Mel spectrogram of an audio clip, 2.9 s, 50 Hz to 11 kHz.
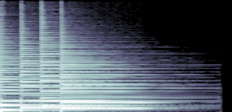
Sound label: G Major 7th Suspended 4th, G, down; GM7sus4 arpeggiated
